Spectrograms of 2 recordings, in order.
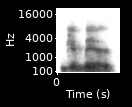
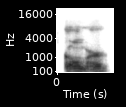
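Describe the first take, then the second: First: The first vowel sounds like 'i'. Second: The first vowel sounds like 'o'. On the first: The speaker calls it right. "It was Gimir" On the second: The speaker calls it wrong. "you're going to read that as Gomer, but Gomer is not correct at all"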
